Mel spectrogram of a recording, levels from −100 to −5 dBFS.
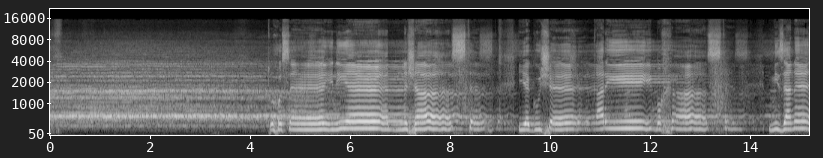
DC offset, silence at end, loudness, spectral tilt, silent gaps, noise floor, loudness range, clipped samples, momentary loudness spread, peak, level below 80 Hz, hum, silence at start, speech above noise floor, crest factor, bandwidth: under 0.1%; 0 s; -27 LUFS; -3.5 dB/octave; none; -49 dBFS; 7 LU; under 0.1%; 12 LU; -10 dBFS; -68 dBFS; none; 0 s; 23 dB; 18 dB; 16 kHz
